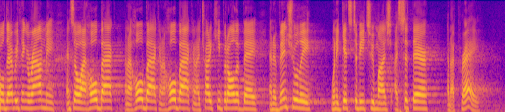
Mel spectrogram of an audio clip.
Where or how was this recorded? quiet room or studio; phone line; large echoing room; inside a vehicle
large echoing room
